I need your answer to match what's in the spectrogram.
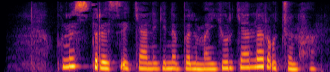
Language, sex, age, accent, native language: Uzbek, female, 18-24, Namangan, Uzbek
